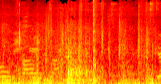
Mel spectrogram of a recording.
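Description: Indistinct voices of basketball players calling out on the court, over a low rumble of wind on the microphone.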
